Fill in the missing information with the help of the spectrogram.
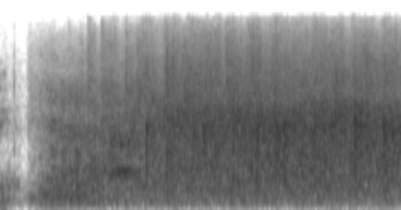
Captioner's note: audience applauding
